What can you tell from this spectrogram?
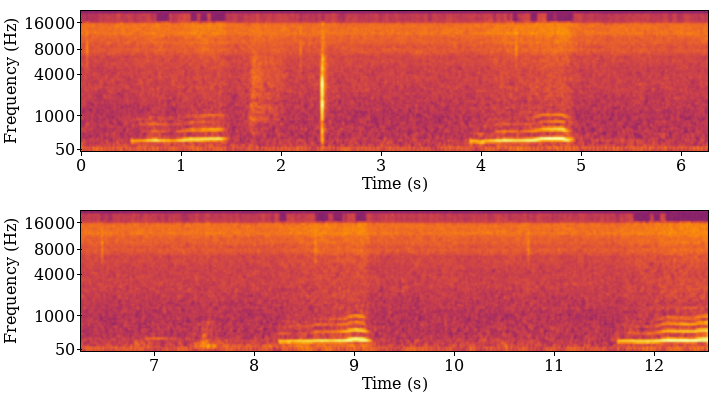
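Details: Sleeping cat snoring: soft, whistling, rising snores on each breath, about four in twelve seconds.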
